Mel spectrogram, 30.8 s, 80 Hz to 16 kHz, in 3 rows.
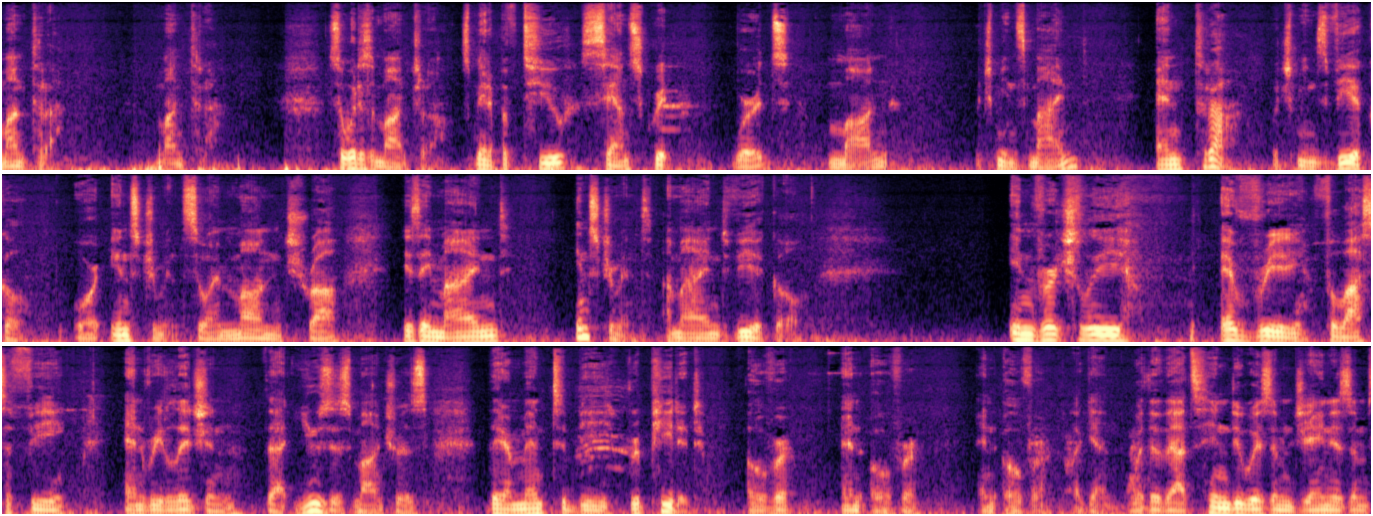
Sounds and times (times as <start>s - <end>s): Speech: 0.0s - 0.5s, 1.2s - 1.7s, 2.5s - 6.7s, 7.3s - 16.3s, 17.8s - 30.8s.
